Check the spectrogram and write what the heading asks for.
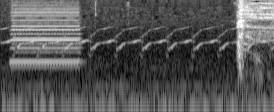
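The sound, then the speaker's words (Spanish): The alarm of the speaker's own car, heard far off, shifts from a wavering electronic tone into a quick run of repeated rising chirps, then a short harsh burst of noise. No voices are heard. “Y la, alarma. Todavía. No, se oía lejos allá, güey.”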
